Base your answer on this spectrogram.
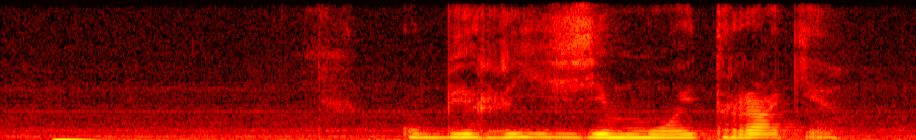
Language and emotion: Russian, angry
